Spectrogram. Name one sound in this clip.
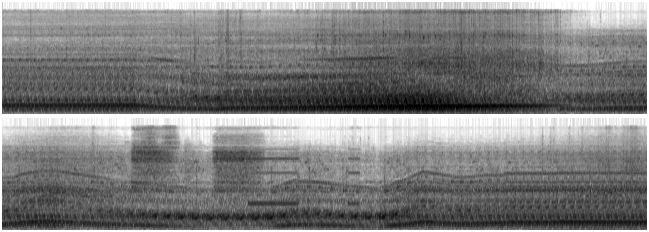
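A model truck's loudspeaker plays a synthesized diesel semi-truck engine revving up and down.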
